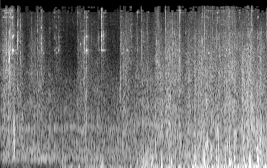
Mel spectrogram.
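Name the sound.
horses' hooves clip-clopping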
